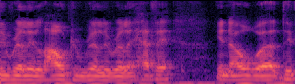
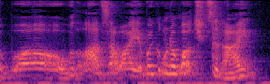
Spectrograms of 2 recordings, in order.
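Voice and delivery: high-pitched, re-enacted fan greeting; acted-out excited hail; excited calling out; 12 semitones higher, 4 dB louder than usual. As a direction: call up to the band, thrilled and high. Acted greeting called up to band.

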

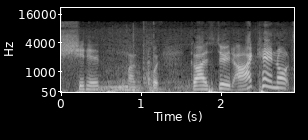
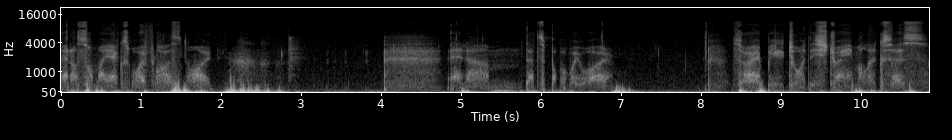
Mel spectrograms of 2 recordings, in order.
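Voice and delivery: soft whisper with long pauses; 5 dB quieter than usual. Pretend. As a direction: keep whispering to the viewer, haltingly. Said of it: "because I'm whispering at the moment".

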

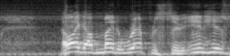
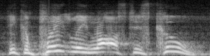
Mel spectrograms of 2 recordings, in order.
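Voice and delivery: usual speaking voice

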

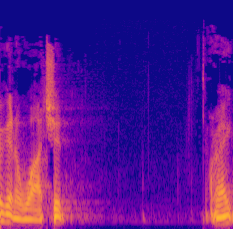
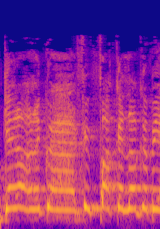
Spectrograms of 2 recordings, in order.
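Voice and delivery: mock cop yell. Cops raiding drug dealer's house.

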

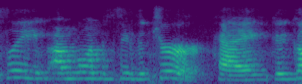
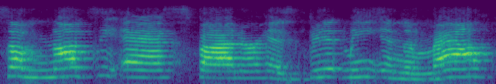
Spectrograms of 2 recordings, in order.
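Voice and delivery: indignant loud ridicule; mock outrage; 4 semitones higher, 9 dB louder than usual. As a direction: scoff loudly at the spider theory. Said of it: "I said".

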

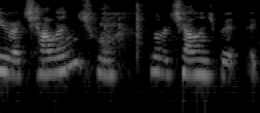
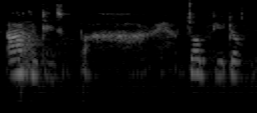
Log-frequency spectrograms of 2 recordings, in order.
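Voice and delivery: whispering; 7 dB quieter than usual. Real, not acted. Hushed guess while eating.

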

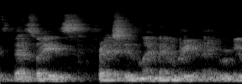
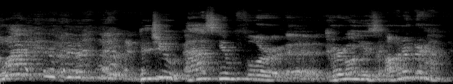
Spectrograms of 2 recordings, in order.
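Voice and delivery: put-on excited kid shout; 13 semitones higher than usual. Son hearing about Golden State Warriors, excited high yell. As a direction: jump on it like a fan kid. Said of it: "He starts screaming".

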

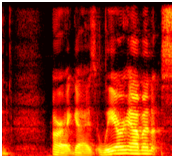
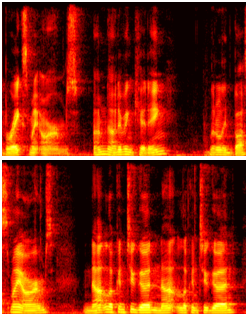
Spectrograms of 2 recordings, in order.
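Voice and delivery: ordinary delivery

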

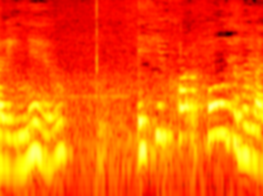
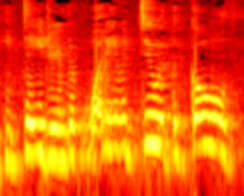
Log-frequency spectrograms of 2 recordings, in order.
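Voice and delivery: ordinary delivery

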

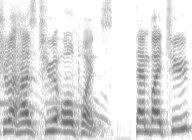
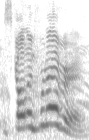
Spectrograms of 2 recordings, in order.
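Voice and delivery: higher, rousing echo of a shout; imitated battle cry; 6 semitones higher than usual. Player repeating a shout to his regiment, rousing cry. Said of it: "did you just hear that shout".

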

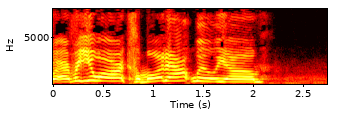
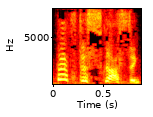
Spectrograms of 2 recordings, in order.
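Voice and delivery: normal talking voice

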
